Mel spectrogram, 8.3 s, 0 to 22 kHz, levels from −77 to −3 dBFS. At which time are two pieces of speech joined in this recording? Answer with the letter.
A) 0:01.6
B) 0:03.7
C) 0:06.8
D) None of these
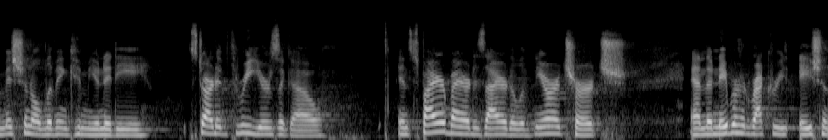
D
